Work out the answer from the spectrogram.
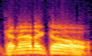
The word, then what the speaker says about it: Kinetico: Oh, son, you should have remembered kinetic as in kinetic energy with an O on the end. Kinetico.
